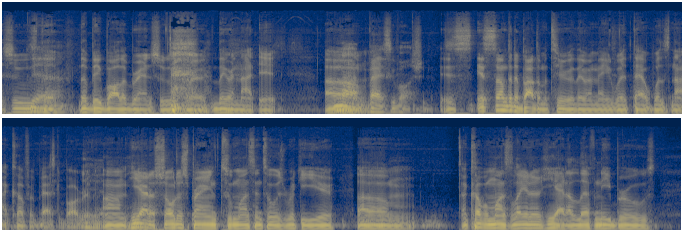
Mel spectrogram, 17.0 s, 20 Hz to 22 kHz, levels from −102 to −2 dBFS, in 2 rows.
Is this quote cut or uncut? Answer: cut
